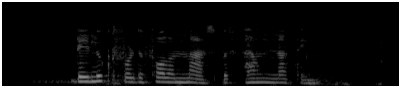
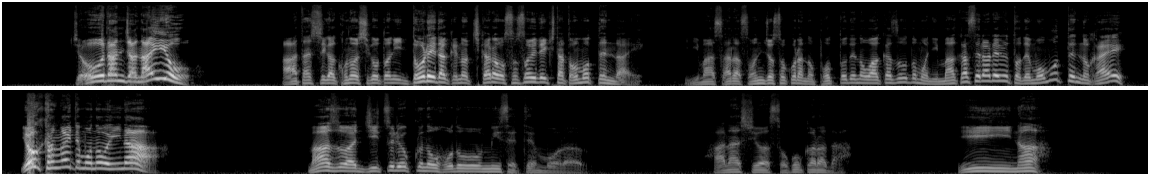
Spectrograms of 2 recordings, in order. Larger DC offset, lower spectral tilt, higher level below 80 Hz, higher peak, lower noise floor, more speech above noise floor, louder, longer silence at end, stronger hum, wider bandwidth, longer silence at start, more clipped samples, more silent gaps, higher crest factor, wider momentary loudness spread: neither; about the same, -4.5 dB/octave vs -4 dB/octave; second, -80 dBFS vs -58 dBFS; second, -26 dBFS vs -4 dBFS; about the same, -73 dBFS vs -74 dBFS; second, 29 dB vs 50 dB; second, -45 LUFS vs -23 LUFS; second, 0.15 s vs 1.05 s; neither; second, 7.2 kHz vs 19 kHz; second, 0.55 s vs 0.7 s; neither; neither; about the same, 20 dB vs 22 dB; second, 14 LU vs 21 LU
